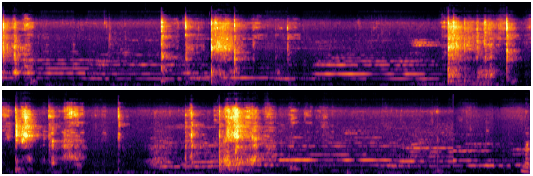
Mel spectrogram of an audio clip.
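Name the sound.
mixing ground spice paste in a cooking pot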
